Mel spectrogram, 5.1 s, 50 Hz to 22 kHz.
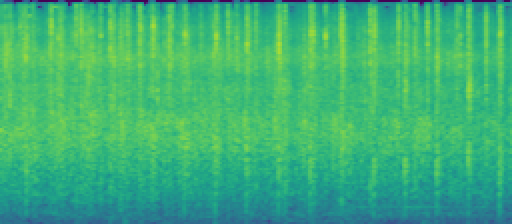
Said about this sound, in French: Et oui, vous pouvez applaudir, effectivement. Au final, vous êtes 36 candidats ce matin à être représentés. Donc je voudrais une petite acclamation pour cette mobilisation générale.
